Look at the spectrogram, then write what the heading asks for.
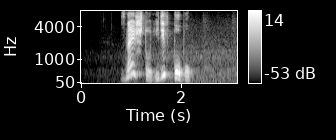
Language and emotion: Russian, angry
